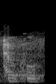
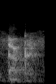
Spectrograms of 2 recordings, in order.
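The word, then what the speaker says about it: 德: this word dirt uh the Japanese pronounce it toku the Cantonese duck and the northern mandarins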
